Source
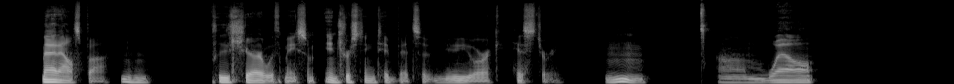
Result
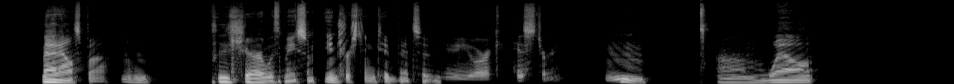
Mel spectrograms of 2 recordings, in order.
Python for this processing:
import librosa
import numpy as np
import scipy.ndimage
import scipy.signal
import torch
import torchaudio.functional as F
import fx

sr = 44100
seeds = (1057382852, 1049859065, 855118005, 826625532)

y = fx.high_shelf(x, sr, hz=3500.0, db=9.0, at=(2.61, 3.17))
y = fx.highpass(y, sr, hz=fx.line((4.39, 490.0), (6.2, 210.0)), slope=24, at=(4.39, 6.2), fade=0.02)
y = fx.flanger_cancel(y, sr, hz=0.42, depth_ms=6.2)
y = F.gain(torch.from_numpy(y), 4.0).numpy()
